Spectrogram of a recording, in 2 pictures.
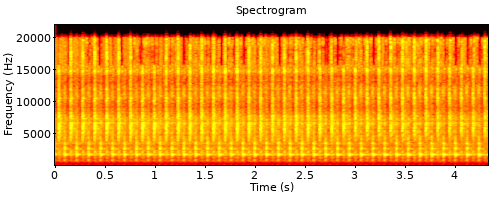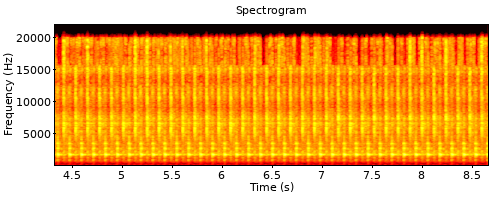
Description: The engine is knocking in this car. Engine knock noise.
